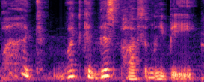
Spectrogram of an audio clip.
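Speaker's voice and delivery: high-pitched, put-on bafflement; mock surprise. Acting Victor's clueless surprise at screaming.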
